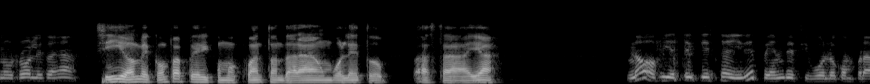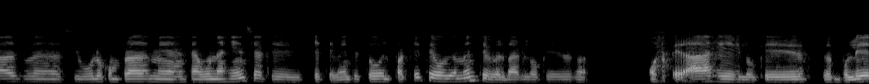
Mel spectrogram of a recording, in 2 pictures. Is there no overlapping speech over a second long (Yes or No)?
Yes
